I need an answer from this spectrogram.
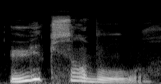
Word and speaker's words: Luxembourg: Le Luxembourg, okay, final G not pronounced, and then when you combine this E-M here, you get the sound en. You don't pronounce the M at all, it's this nasal en, okay?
